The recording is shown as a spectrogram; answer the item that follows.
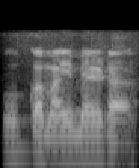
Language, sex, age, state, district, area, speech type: Goan Konkani, male, 45-60, Goa, Quepem, rural, spontaneous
